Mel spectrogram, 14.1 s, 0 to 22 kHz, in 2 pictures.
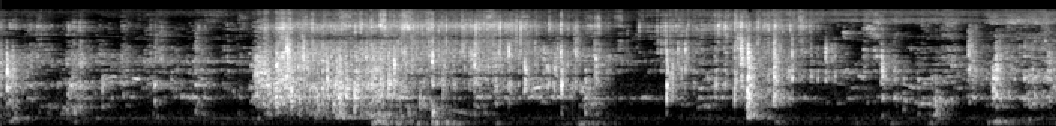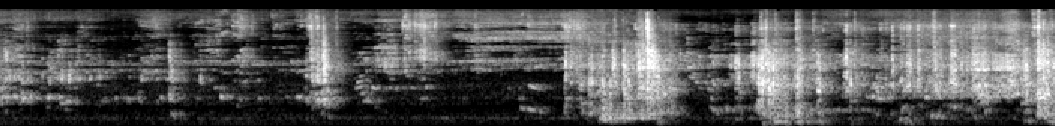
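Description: Backhoe bucket of a JCB 3DX digging into a pile of broken rock and earth, stones grinding and clattering against the steel bucket and each other, with rushing bursts of sliding rubble about two seconds in and again near eleven seconds.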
